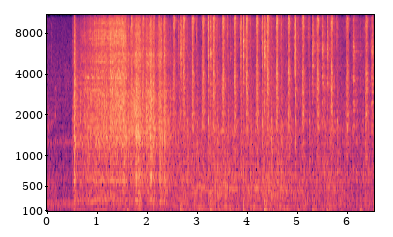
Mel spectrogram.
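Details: John Deere 140 lawn tractor, cold start: the starter churns in uneven beats of about four a second and the engine never catches cleanly; a long, hard start, cause unknown, with fuel delivery doubted.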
